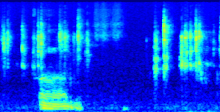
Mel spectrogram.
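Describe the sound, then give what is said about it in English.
Dice clicking and rattling together in quick, bright bursts, fairly quiet, with a short voiced murmur early on and more scattered clicks near the end. “who is clicking their dice?”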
